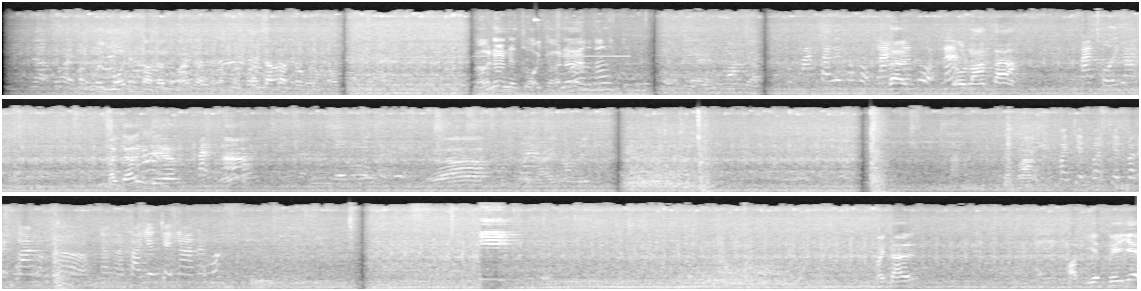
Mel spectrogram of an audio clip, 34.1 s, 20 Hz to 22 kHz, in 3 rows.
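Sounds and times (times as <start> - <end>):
engine idling: 0.0 - 34.0
people talking: 4.7 - 10.2, 20.8 - 25.4.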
